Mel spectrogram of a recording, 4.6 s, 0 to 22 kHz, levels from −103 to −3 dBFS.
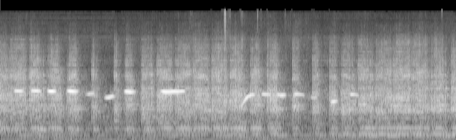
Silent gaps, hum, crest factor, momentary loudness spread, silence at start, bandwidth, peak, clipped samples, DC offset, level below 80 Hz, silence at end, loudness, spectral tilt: none; none; 16 dB; 10 LU; 0 s; 17 kHz; 0 dBFS; under 0.1%; 0.2%; -56 dBFS; 0 s; -14 LUFS; -1 dB/octave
